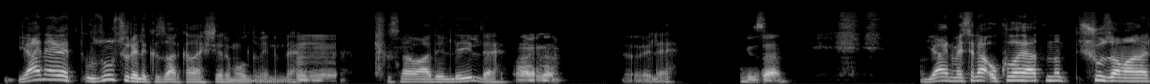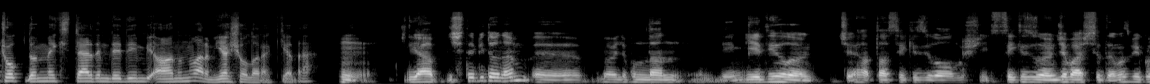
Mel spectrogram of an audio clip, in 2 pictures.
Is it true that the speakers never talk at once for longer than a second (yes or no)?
yes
